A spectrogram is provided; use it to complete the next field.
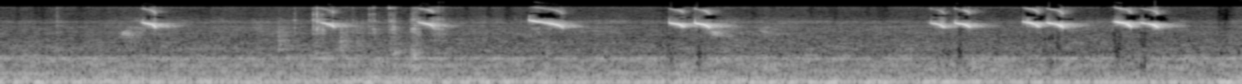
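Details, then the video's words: High-pitched chirps of a small, energetic Java sparrow, meant for luring birds into traps: thin, squeaky downslurred notes, often doubled, at irregular intervals that come closer together toward the end, over a low constant hum. "burung mantenan kecil / jawa gacor cocok buat pancingan dan mikat"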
